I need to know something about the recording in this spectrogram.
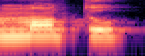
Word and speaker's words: manteau: Then un manteau. Manteau. Careful with the pronunciation on this one. A-N makes the sound en. E-A-U makes the sound O. Just like the letter. Un manteau. Un manteau will be a coat.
